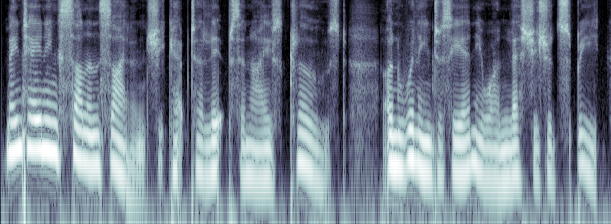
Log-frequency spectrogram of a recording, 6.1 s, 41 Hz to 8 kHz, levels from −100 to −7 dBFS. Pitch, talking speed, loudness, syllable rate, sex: 155 Hz, 175 wpm, -17 LUFS, 5.1 syllables/s, female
